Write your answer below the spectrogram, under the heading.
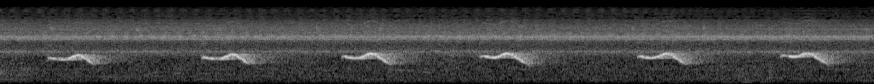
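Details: White-vented myna recorded on 8 March 2022 in Ubon Ratchathani, Thailand: six clear rising whistles that flick up then slide down, repeated about every one and a half seconds, over a continuous high-pitched insect buzz.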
